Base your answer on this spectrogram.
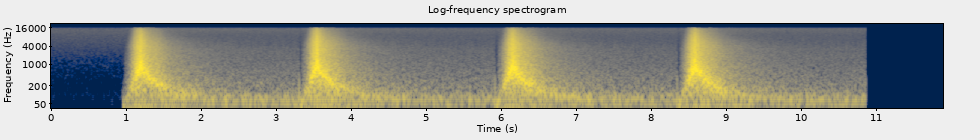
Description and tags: whooshes whoosh swoosh Gust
